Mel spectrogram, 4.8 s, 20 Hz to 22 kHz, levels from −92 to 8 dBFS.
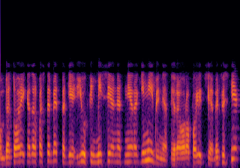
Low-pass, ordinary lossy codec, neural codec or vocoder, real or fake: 5.4 kHz; MP3, 48 kbps; none; real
